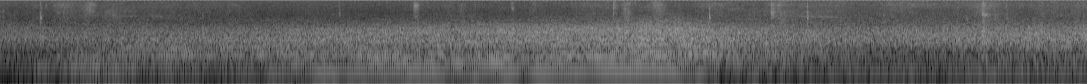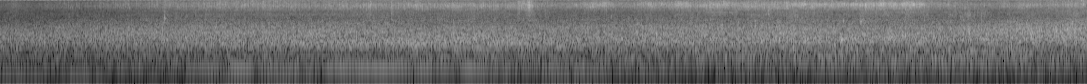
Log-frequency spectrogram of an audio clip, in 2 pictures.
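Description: City street traffic: a motor vehicle's engine hum swells, is loudest about three seconds in and then fades, over a steady wash of road noise. A second engine hum passes about six to eight seconds in.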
